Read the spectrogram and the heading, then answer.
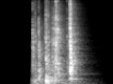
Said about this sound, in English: Can you please not knock so loud?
